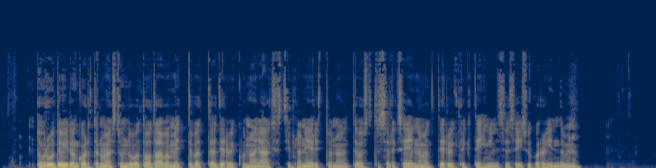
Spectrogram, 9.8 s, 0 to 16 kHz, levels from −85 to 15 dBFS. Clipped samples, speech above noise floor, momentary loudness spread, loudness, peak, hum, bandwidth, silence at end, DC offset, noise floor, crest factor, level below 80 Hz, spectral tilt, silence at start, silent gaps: under 0.1%; 46 dB; 11 LU; -19 LUFS; -2 dBFS; none; 11.5 kHz; 1.15 s; under 0.1%; -64 dBFS; 18 dB; -50 dBFS; -6.5 dB/octave; 0.55 s; none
